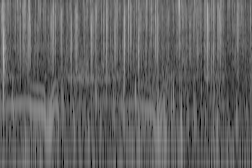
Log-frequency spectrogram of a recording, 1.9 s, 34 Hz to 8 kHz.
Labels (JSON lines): {"label": "biophony, cascading saw", "recorder": "SoundTrap 600 or HydroMoth"}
